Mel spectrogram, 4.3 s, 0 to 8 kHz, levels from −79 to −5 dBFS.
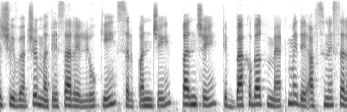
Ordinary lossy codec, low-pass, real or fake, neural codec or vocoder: none; none; fake; codec, 16 kHz, 0.8 kbps, ZipCodec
